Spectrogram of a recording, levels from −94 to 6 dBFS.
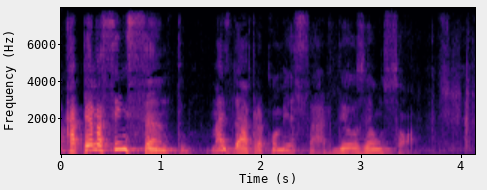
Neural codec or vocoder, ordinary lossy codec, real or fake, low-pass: none; none; real; none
